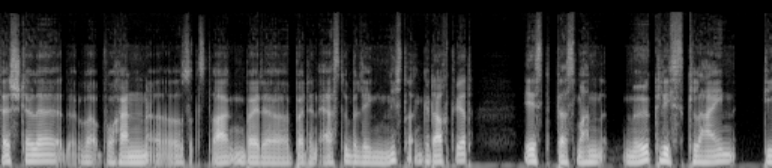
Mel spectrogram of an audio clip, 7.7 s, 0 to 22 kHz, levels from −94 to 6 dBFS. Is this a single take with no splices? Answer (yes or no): yes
